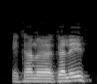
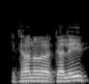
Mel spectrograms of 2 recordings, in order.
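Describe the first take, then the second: No difference in how they are said.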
